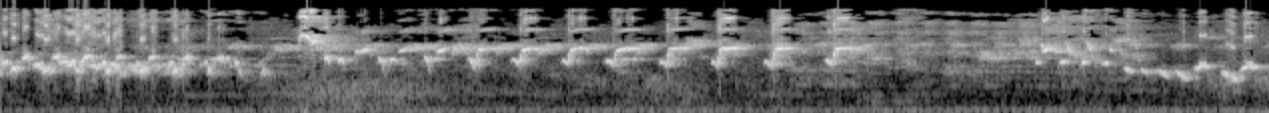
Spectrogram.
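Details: Oriental magpie-robin song combined from two birds to provoke other magpie-robins: a fast chatter, then a series of about a dozen evenly spaced downslurred whistles, then more varied phrases.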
